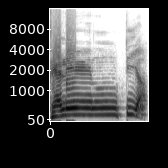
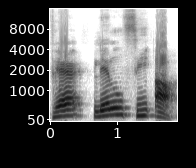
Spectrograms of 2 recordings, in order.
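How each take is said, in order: First: The ending is said with a 't' sound. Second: The ending is said with an 's' sound. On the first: The speaker calls it wrong. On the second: The speaker calls it right.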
